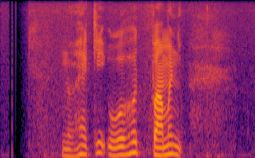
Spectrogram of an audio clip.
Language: Sinhala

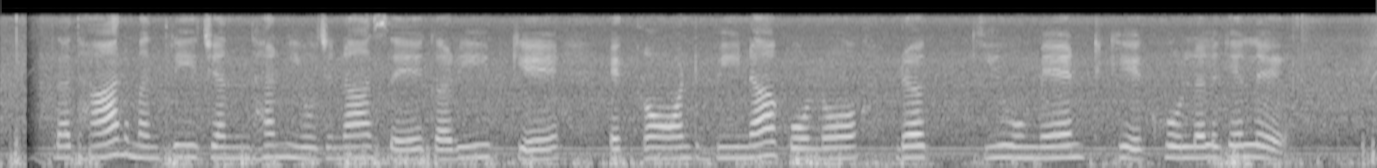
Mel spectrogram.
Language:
Maithili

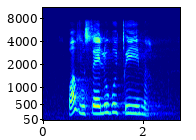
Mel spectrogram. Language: Xhosa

